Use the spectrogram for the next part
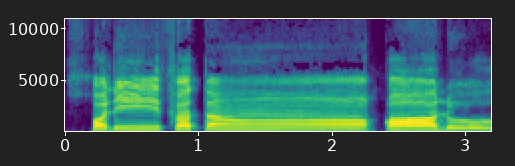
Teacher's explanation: তানবিনের আওয়াজকে একালি পরিমাণ ইকফা করে পড়বো।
